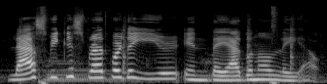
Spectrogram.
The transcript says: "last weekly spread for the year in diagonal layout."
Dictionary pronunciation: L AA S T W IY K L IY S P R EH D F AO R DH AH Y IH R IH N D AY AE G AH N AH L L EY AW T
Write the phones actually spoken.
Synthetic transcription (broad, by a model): L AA S T W IY K IY S P R EH D F AO R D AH Y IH R IH N D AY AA G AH N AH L L EY AW T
